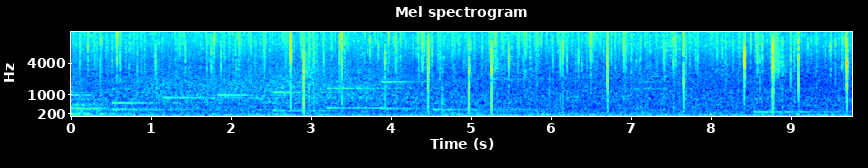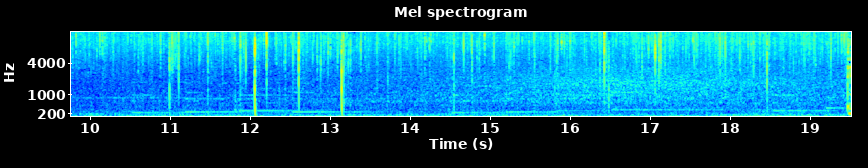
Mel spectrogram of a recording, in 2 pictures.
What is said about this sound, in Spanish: al final de este camino y encuentras una gran hoguera rodeada con piedras. Es el gran fuego sagrado de Yule.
